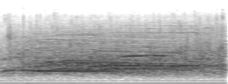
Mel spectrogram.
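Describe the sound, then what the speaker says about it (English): A standing audience applauds performers at the close of a Shiva Parvati Vivaha dance presentation at CMLA Sevanjali, a steady, dense wash of clapping that holds evenly throughout with no voices on top. "Give them one last round of applause."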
